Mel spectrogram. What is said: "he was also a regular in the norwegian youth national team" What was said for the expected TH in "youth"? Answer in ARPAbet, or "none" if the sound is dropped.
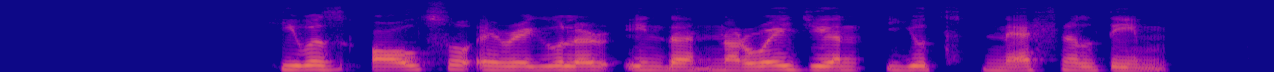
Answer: T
